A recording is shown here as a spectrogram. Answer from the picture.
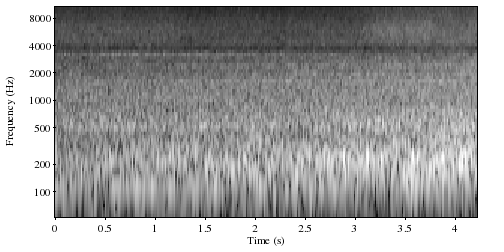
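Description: Electric commuter train running alongside the platform, a steady mechanical noise growing gradually louder as it approaches.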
